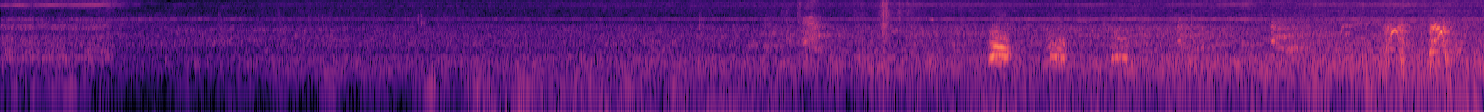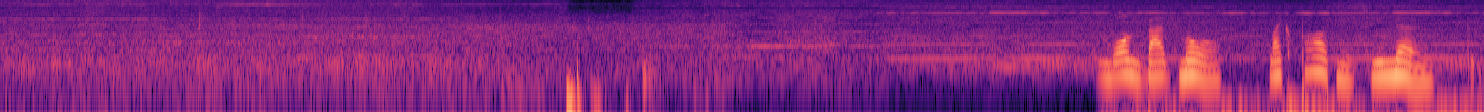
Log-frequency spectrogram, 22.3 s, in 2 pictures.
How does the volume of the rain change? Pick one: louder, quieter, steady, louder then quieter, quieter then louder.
louder.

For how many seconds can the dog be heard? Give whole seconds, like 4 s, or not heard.
5 s.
